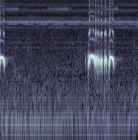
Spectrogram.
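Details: Local male zebra dove, heard in a recording for encouraging a silent bird to sing: a brief coo, a pause, then a phrase of a rising coo followed by rapid throbbing notes.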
